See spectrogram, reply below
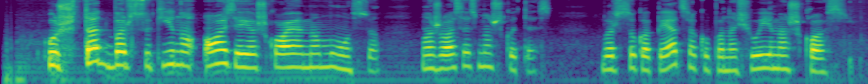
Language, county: Lithuanian, Šiauliai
